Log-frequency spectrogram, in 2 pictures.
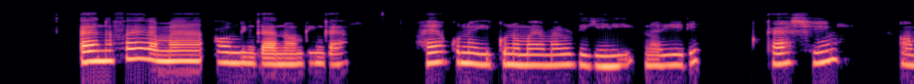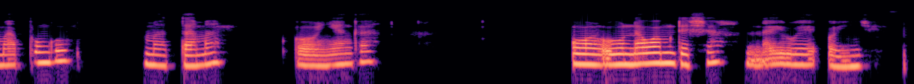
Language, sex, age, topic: Oshiwambo, female, 18-24, agriculture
